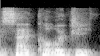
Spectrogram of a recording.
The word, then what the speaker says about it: psychology: like school psychology ahuh psychology exactly so uh the p is silent the Y is I I have to say psychology it's from Psych or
